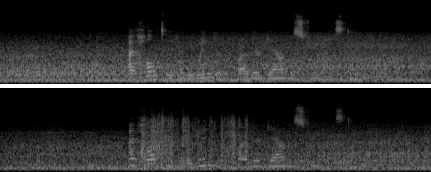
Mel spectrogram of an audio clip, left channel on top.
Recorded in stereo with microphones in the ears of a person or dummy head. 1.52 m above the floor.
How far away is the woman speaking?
About 1.3 m.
